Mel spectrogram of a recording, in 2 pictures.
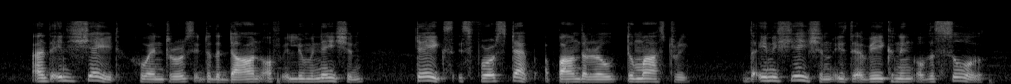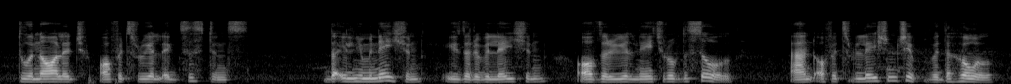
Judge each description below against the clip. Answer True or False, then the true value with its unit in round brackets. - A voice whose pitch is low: True (130 Hz)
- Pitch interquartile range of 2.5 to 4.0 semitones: True (2.8 semitones)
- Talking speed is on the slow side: False (155 wpm)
